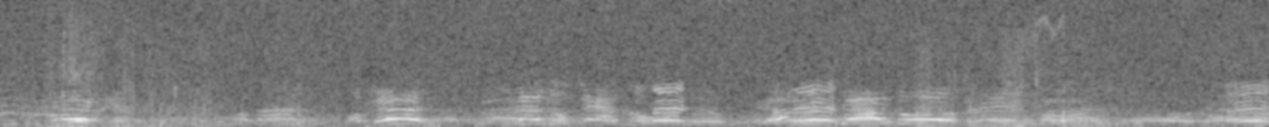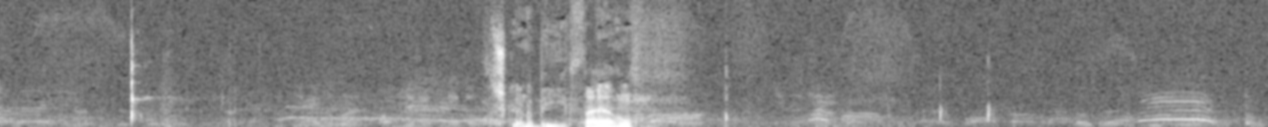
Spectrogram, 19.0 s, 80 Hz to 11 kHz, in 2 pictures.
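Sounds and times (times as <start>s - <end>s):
faint voices chattering: 0.0s - 19.0s.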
